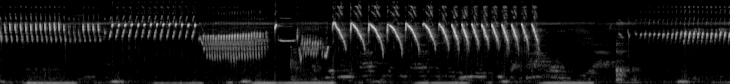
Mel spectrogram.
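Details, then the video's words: Canary song played as a lure to make other canaries sing back: shifting phrases of fast high buzzy trills, a lower rasping burst, then a rapid run of downslurred whistled notes, with faint low thumps underneath. "DI JAMIN KENARIMU BAKAL IKUT NYAUT KALO DENGERIN SUARA INI"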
